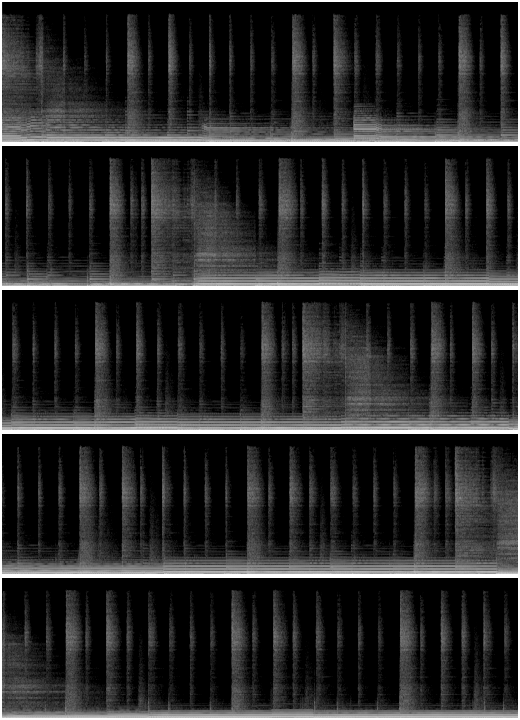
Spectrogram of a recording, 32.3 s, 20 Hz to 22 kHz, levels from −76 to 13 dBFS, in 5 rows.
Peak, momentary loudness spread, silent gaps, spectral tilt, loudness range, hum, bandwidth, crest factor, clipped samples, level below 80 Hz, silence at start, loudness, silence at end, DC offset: -2 dBFS; 5 LU; none; -8.5 dB/octave; 5 LU; none; over 20 kHz; 12 dB; under 0.1%; -20 dBFS; 0 s; -15 LUFS; 0 s; under 0.1%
